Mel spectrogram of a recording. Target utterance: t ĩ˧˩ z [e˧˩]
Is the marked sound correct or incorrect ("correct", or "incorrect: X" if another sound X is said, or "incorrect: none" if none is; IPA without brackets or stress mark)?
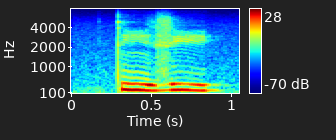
incorrect: i˧˩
